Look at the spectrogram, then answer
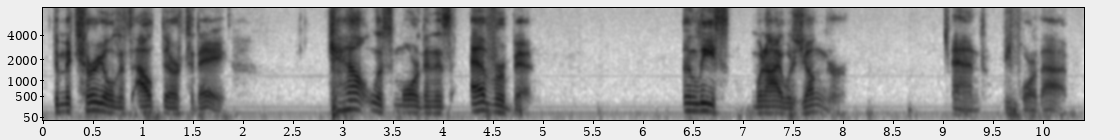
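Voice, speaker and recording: Slow-spoken, earnest man in a dry room. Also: medium pitch, fairly bright tone, dry recording, poor audio. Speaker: host of a weekly spiritual broadcast. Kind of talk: reflective unscripted monologue.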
